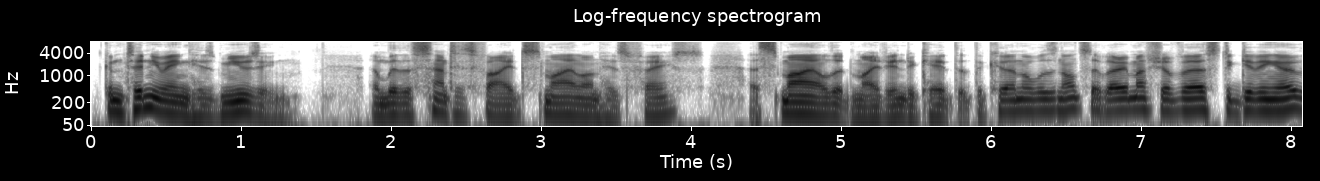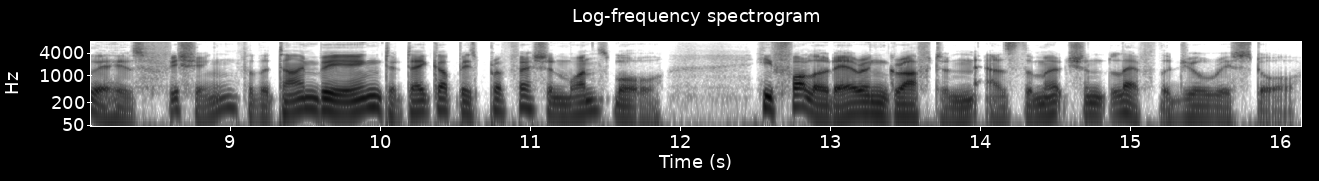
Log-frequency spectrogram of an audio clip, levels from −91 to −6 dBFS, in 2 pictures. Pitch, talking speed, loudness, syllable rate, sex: 100 Hz, 195 wpm, -19 LUFS, 5.5 syllables/s, male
